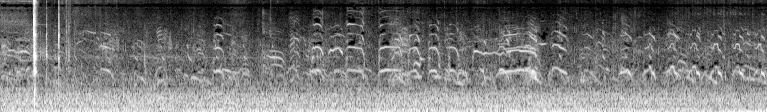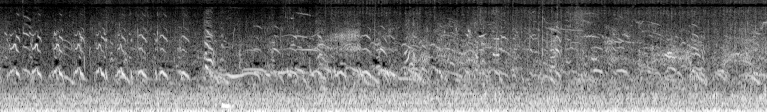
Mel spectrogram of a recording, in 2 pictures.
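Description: A flock of gulls calling over the sea, many short overlapping cries at once, thinning out in the last third. A single sharp click about half a second in.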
